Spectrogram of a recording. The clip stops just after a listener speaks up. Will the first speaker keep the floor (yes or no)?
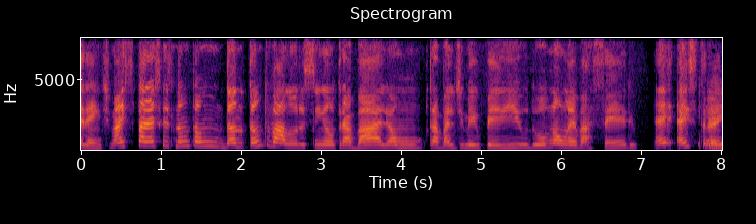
no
